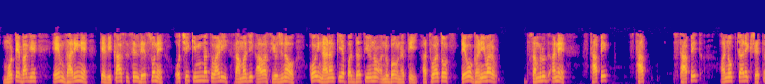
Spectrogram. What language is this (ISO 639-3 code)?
guj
